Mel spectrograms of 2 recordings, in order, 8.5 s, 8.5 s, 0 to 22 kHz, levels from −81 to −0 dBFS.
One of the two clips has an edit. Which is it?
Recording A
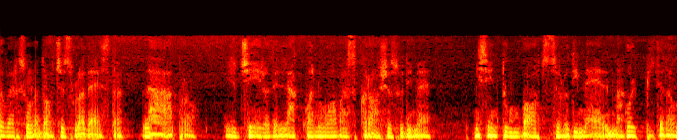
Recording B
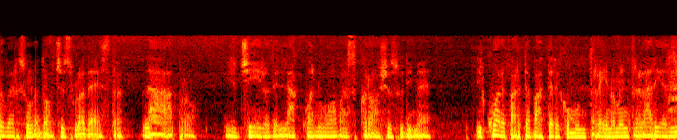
B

